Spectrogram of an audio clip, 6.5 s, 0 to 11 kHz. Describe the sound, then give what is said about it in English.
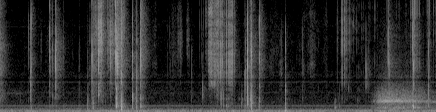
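A Topps 2016 Heritage Baseball (Today's Stars, 1967 design) card pack wrapper is torn open in a series of sharp, crinkly rips and crackles, with bursts of louder tearing amid quieter rustling and a steady low hum underneath. “All right, open it up. Let's hear it. Nice. A nice little feeling on the wrapper.”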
